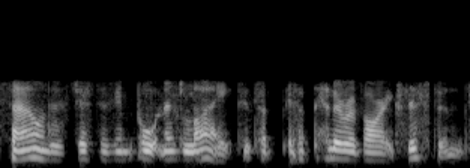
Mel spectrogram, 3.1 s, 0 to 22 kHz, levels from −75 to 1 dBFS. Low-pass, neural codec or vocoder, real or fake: 3.6 kHz; codec, 16 kHz, 4 kbps, X-Codec, HuBERT features, trained on general audio; fake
